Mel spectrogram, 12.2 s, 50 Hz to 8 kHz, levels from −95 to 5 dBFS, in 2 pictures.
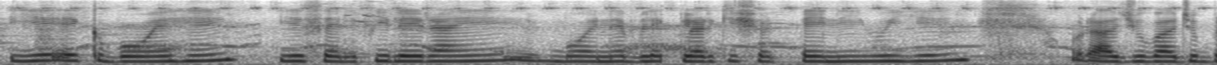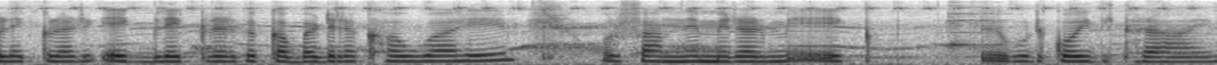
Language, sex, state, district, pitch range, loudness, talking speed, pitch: Hindi, female, Bihar, Muzaffarpur, 230-245 Hz, -17 LUFS, 195 wpm, 235 Hz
